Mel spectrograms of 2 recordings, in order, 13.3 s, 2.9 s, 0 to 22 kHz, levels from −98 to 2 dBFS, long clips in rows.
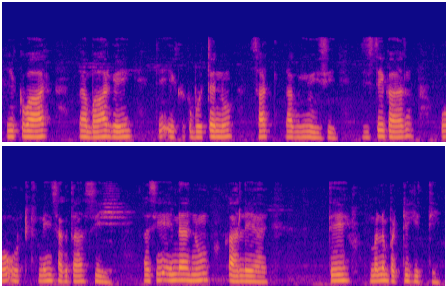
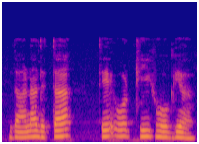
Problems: background sounds at intervals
